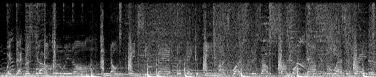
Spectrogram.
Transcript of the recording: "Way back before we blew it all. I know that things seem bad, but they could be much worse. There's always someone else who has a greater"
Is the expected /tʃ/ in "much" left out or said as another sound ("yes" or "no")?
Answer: no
